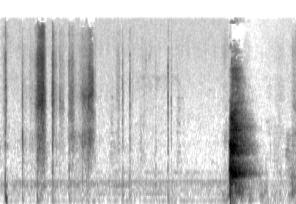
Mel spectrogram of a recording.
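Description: A dog play-fighting on a sofa gives one loud, short bark near the end, after a few faint soft noises.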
